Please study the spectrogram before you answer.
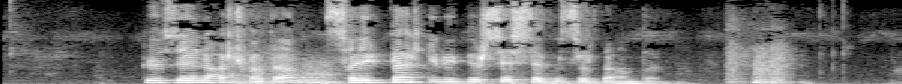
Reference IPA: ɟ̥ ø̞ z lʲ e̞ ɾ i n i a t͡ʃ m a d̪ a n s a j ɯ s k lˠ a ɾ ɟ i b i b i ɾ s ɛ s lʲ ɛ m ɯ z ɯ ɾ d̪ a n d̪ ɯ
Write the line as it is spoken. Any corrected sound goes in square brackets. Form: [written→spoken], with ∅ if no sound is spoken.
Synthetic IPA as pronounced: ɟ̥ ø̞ z lʲ e̞ ɾ i n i a t͡ʃ m a d̪ a n s a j ɯ [s→∅] k lˠ a ɾ ɟ i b i b i ɾ s ɛ s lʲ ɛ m ɯ z ɯ ɾ d̪ a n d̪ ɯ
